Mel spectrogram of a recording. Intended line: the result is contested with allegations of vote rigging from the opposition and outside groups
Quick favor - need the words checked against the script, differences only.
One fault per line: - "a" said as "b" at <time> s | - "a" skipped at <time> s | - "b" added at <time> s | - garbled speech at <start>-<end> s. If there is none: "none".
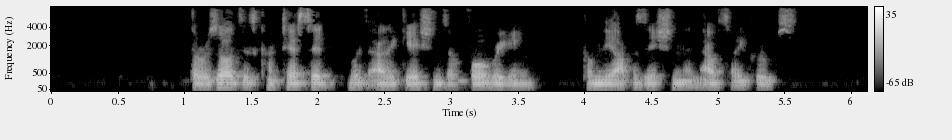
none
